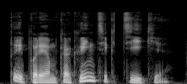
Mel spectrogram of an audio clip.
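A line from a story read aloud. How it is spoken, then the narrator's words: Snorted. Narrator (Russian): хмыкнул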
